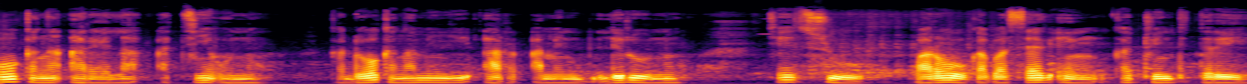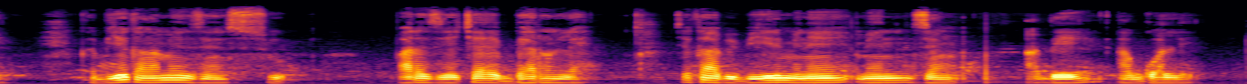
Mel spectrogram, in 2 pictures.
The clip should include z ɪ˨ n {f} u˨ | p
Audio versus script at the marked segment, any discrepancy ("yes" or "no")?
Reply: yes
